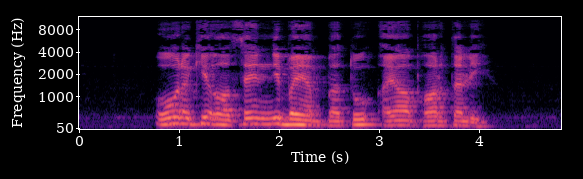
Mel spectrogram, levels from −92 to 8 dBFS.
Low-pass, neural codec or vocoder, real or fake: 10.8 kHz; none; real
